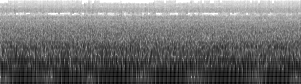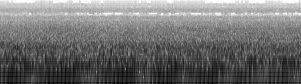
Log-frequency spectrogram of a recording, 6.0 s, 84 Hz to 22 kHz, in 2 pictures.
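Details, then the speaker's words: Subaru EA175V 21-inch self-propelled push mower, after carburetor issues, on the bench on fresh fuel with a new fuel filter, before its oil change: steady, even idle with a smooth pulse and no misses or knocks; running healthy. "Like a Subaru Swiss watch. Excellent."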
